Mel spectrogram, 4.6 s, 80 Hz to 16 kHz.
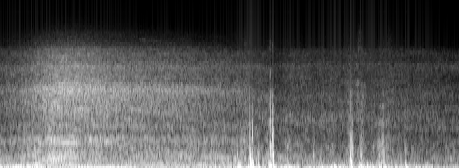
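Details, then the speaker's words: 2010-18 Ram 1500 V8 on the stock OEM air intake, before the K&N 63 series cold air intake install: deep, smooth revs rising and settling back to a steady rumble, no misses or rattles; normal. "Okay, so that's with the OEM air intake, so we'll get started on the install."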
